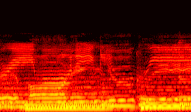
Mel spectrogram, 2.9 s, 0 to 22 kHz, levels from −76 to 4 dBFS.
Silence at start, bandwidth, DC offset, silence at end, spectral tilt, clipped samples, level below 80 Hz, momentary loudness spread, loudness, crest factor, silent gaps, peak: 0 s; 7.4 kHz; under 0.1%; 0 s; -8 dB/octave; under 0.1%; -36 dBFS; 3 LU; -21 LUFS; 12 dB; none; -8 dBFS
